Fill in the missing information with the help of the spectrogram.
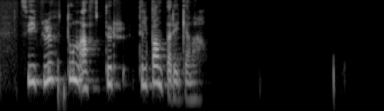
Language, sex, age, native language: Icelandic, female, 30-39, Icelandic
